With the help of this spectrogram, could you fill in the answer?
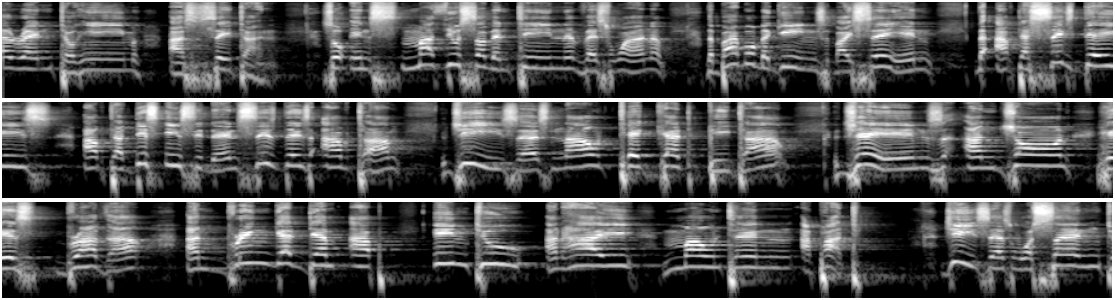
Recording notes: This message was preached by our Executive Pastor on the first Sunday of the month of February 2024 during our Sunday Executive Service .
